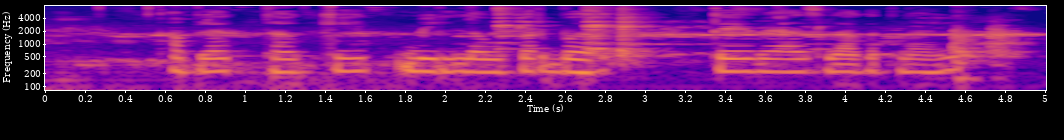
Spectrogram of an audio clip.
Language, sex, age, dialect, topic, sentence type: Marathi, female, 18-24, Northern Konkan, banking, statement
